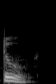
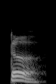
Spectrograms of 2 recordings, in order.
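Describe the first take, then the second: First: TO with a full oo, like "too"; full-vowel TO. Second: TO reduced to a short "tuh"; weak-form TO. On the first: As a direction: give TO its strong form, "too". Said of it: "not to". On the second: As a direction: say TO with a neutral uh vowel. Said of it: "it is pronounced to, not to". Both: Shown as a demonstration.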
